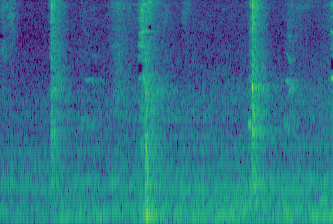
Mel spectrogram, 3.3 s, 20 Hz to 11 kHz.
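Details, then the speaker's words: 1986 EZ Go Marathon golf cart, battery likely flat: a few sharp clicks about a second apart with no engine cranking when key turned; later turned over when placed in reverse; starter solenoid clicking, no crank. "can feel i can hear something clicking but i don't hear the motor doing anything so um on to the next thing"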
